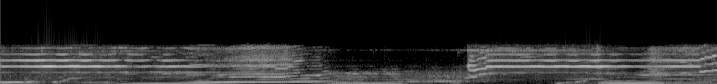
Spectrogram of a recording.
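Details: A whale heard through a hydrophone as a clarinet is played to it underwater from a boat; low moaning whale notes near the bottom sweep and hold, while steady clarinet tones with rich overtones run above them.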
